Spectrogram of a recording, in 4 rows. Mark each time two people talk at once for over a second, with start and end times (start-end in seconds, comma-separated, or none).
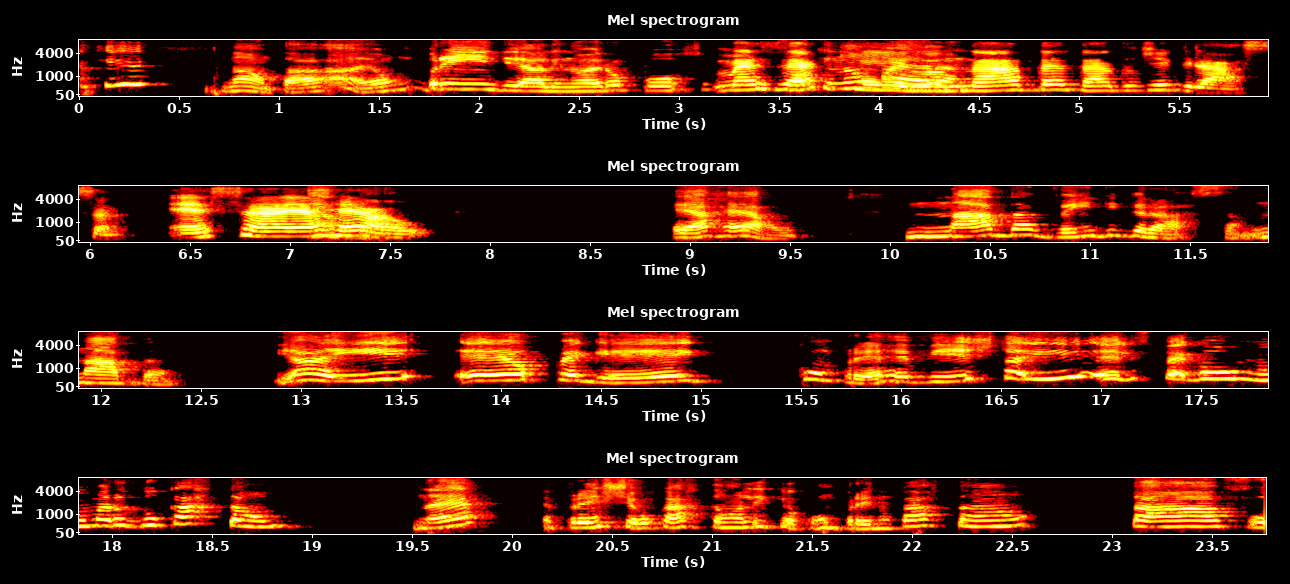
3.2-4.5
